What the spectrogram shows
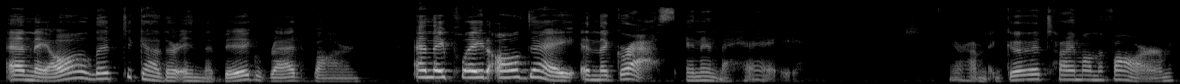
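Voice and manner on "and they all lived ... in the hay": lively storybook voice for little ones; reading to children. Acted. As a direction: read it like bedtime story time. Reads picture book aloud.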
